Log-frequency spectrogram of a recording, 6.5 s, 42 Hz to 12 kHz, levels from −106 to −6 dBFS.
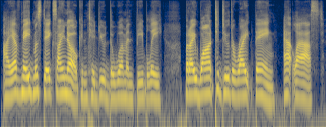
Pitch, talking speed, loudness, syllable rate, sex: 165 Hz, 185 wpm, -17 LUFS, 4.6 syllables/s, female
